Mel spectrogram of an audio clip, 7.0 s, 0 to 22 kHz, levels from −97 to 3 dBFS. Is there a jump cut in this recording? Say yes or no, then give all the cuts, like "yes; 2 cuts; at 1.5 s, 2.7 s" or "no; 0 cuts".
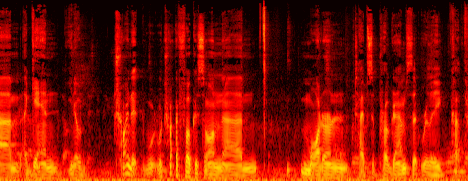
no; 0 cuts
